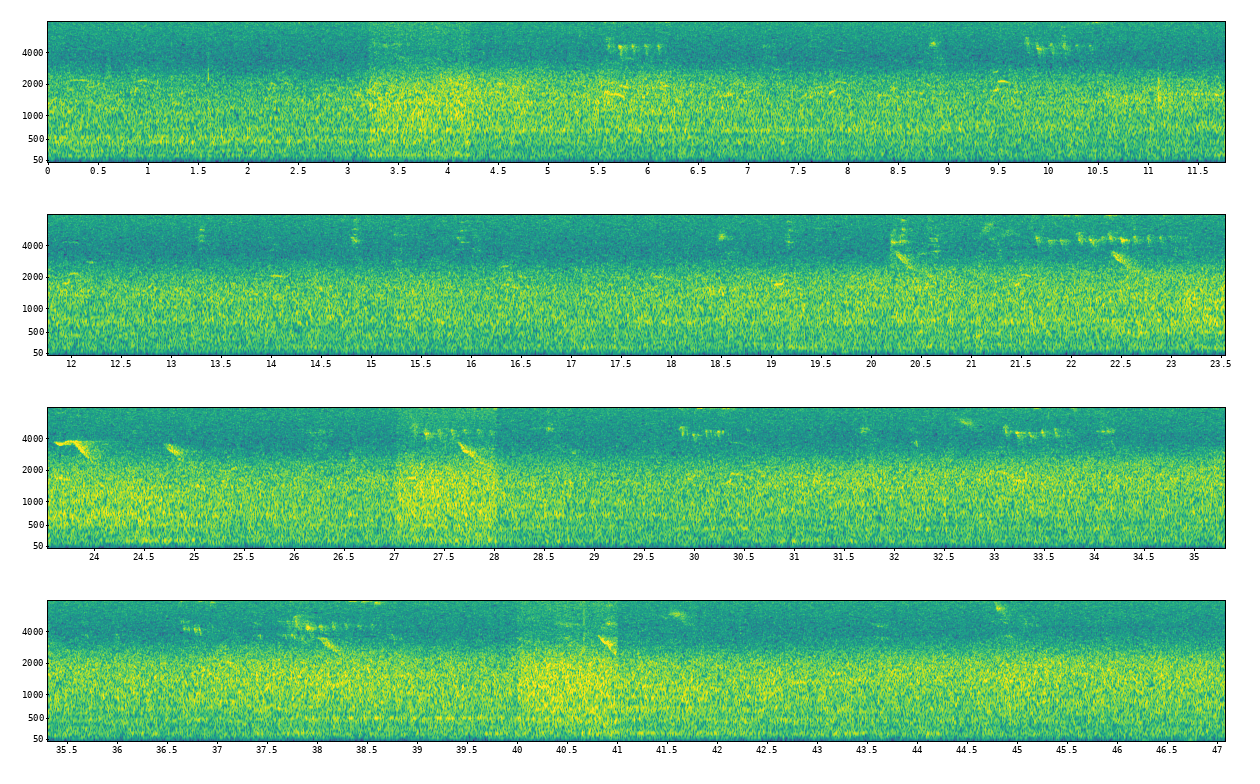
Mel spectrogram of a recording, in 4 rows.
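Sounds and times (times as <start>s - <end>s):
small birds chirping: 27.1s - 28.0s
background rumble and hiss: 39.9s - 43.0s.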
